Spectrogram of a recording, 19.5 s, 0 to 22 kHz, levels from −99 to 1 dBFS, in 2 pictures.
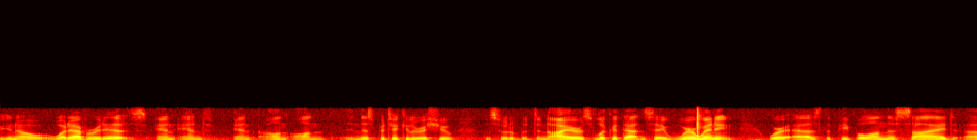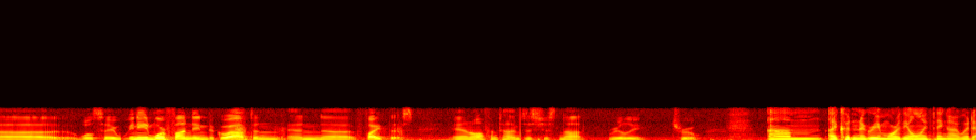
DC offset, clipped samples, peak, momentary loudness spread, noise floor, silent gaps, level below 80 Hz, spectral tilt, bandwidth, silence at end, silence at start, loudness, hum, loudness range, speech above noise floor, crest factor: under 0.1%; under 0.1%; -2 dBFS; 16 LU; -53 dBFS; none; -48 dBFS; -5.5 dB/octave; 5.2 kHz; 0 s; 0 s; -28 LUFS; none; 8 LU; 26 dB; 26 dB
